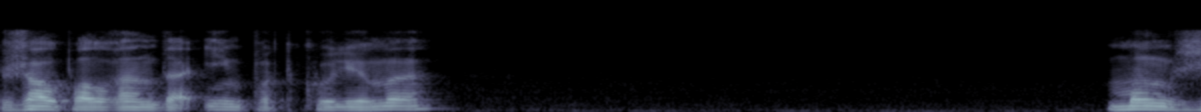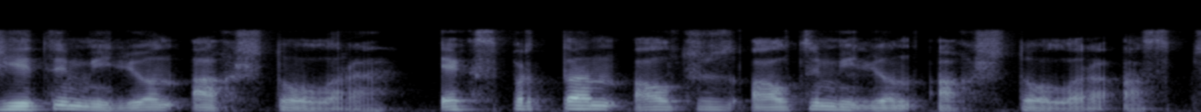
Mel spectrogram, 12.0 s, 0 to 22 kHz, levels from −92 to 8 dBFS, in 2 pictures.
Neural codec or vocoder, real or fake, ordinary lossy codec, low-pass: codec, 16 kHz, 6 kbps, DAC; fake; MP3, 64 kbps; 7.2 kHz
